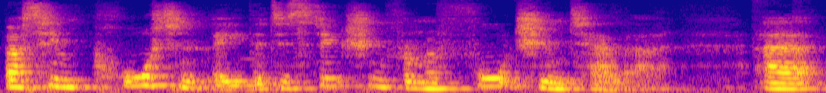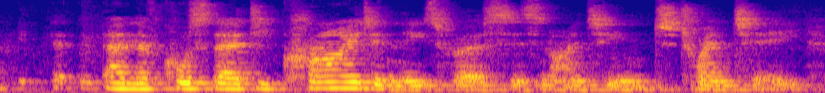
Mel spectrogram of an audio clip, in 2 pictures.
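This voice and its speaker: A woman's voice: mid-range voice, expressive, unhurried, vocal fry, darkish tone, a little hiss or hum. A woman giving an expository Bible sermon, explaining carefully and leaning on key phrases. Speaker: preacher giving a Bible talk. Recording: echoey room, distant microphone.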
